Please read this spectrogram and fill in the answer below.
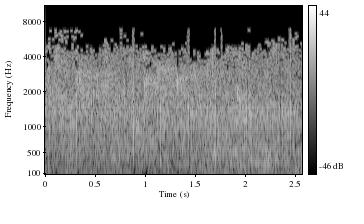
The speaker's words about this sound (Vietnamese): Rồi, cảm ơn chị một tràng pháo tay.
